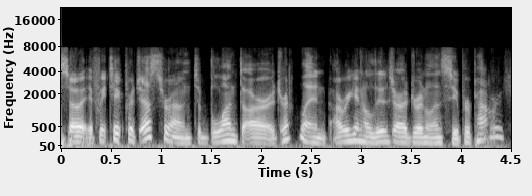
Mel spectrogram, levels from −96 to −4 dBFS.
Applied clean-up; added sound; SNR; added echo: neural diffusion model UNIVERSE++.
